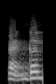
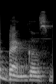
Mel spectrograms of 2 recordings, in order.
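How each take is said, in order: First: Said in the usual way. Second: "बैंगल्स" with a final s, pitched lower; plural ending sounded. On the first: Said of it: "नहीं बोलते". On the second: Shown as a demonstration. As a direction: answer with "बैंगल्स", s on the end. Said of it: "बैंगल नहीं बोलते".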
